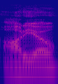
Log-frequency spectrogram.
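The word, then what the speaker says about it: OneOdio: I think she's got them at her mom's, but they're One Audio, but audio is spelt with an O. It's like ODIO. Audio.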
